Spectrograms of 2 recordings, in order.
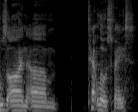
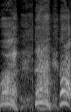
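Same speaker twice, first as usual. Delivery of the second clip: very high, loud, panicked screaming cries; 9 dB louder than usual. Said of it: "And he's screaming".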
